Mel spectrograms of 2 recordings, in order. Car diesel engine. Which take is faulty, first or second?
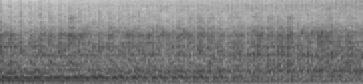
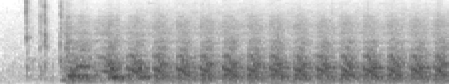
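second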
